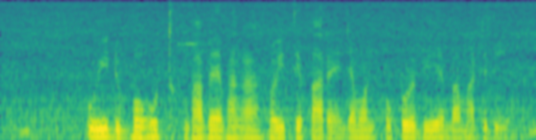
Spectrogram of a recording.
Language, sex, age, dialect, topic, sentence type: Bengali, male, 25-30, Jharkhandi, agriculture, statement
